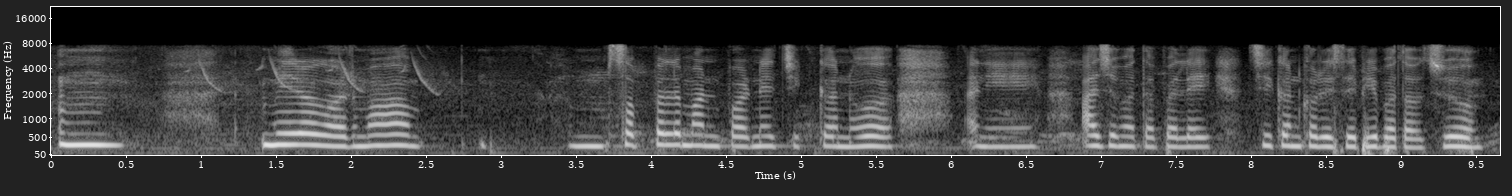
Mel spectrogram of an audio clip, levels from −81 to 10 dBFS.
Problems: none marked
